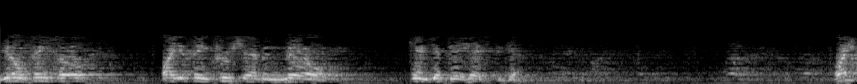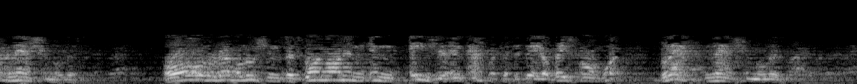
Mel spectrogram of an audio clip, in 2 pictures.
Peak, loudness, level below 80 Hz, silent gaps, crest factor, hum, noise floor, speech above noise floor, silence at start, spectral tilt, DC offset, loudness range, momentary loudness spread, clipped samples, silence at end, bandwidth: -4 dBFS; -21 LUFS; -56 dBFS; none; 18 dB; none; -52 dBFS; 32 dB; 0 s; -11.5 dB/octave; under 0.1%; 7 LU; 23 LU; under 0.1%; 0 s; 4.1 kHz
